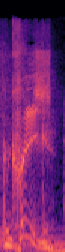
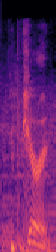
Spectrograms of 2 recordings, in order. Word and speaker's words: Keurig: Johnny brought in a coffee maker because Krieg. – Krieg. – Keurig.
